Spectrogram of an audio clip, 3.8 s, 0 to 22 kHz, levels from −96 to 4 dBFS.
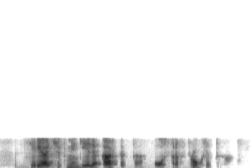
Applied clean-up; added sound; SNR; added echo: neural separator model SepFormer DNS4.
